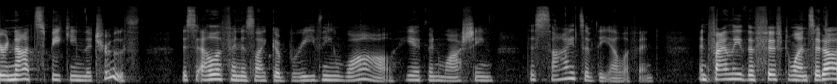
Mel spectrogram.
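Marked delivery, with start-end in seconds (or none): none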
